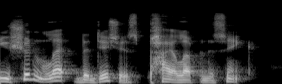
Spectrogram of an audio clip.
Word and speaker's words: pile up: Pronounce it like one word. Don't say pile up, say pile up.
